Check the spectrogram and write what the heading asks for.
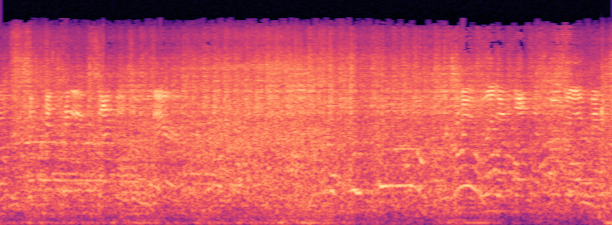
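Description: Spectators in a packed gymnasium shouting and cheering, many voices overlapping in a steady loud din, over a low steady hum.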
